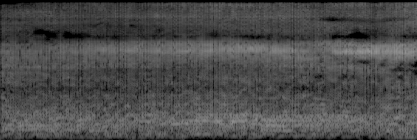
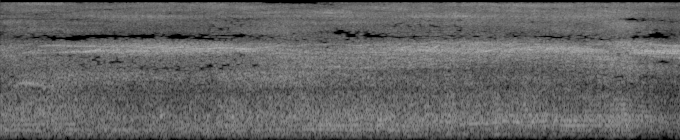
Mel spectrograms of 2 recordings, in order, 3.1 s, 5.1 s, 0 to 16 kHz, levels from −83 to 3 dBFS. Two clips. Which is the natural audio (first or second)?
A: second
